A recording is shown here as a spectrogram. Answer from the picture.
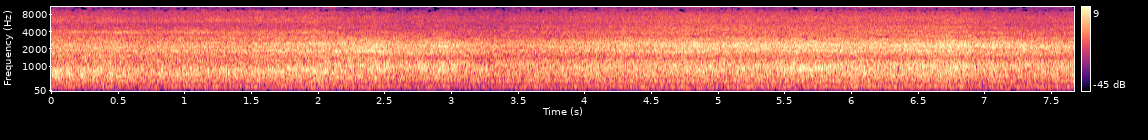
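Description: Passenger train coaches running past on the rails, a steady, continuous rumble and rush of wheels on track.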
